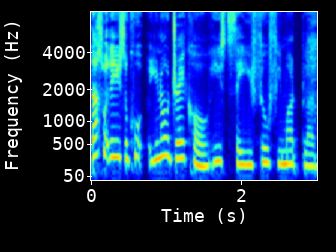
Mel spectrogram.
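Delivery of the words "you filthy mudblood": ordinary talk, nothing marked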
